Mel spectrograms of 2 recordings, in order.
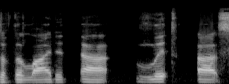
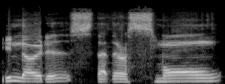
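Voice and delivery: usual speaking voice

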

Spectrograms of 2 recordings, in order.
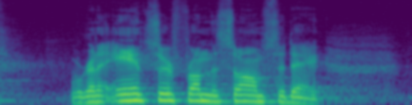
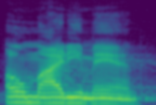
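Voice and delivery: mocking; 4 semitones lower than usual. Shown as a demonstration. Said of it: "this is said mockingly by David".

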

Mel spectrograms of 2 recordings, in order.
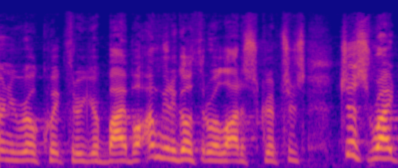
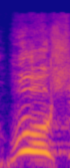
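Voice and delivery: high, loud whoosh of flames; imitated fire whoosh; 10 semitones higher, 6 dB louder than usual. Bigger flame comes out, imitated whoosh. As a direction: let out a big bursting whoosh.

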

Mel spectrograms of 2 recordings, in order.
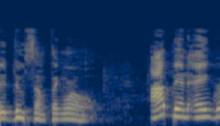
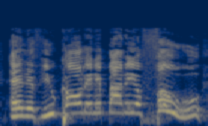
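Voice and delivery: preacher cries out to the church; preaching shout; 8 semitones higher than usual. Real, not acted. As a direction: lift the voice high on fool. Preacher climaxing on fool.

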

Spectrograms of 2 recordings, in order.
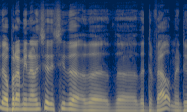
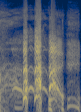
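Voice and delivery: a high burst of laughter; cracking up high; 5 dB louder than usual. Real, not acted. Friend laughing at the failed set, high burst of laughter.

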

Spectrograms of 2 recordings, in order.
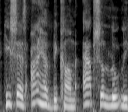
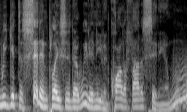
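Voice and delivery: ordinary delivery

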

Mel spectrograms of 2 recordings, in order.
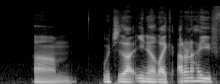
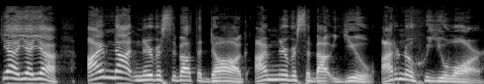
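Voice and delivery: higher, impatient pushback; sarcastic retort; 6 semitones higher than usual. Retold or imitated. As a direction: brush him off, annoyed. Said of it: "I'm like".

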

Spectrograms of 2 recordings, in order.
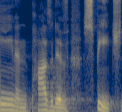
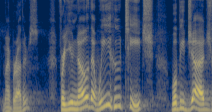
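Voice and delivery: loud, emphatic Bible reading with raised pitch; scripture reading; 3 semitones higher, 6 dB louder than usual. Acted. Preacher reading James chapter three aloud, loud and emphatic. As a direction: proclaim the passage, driving the key words.

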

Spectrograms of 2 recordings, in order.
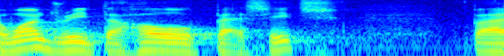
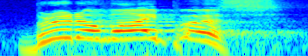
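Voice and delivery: high, loud prophet's cry of Brood of vipers; shouted rebuke; 14 semitones higher, 11 dB louder, slower than usual. Acted. Preacher voicing John the Baptist, loud shouted rebuke. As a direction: bellow it like a furious prophet.

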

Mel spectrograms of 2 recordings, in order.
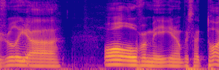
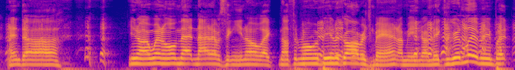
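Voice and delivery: talking loud through laughter; amused, laughing while telling it; 5 semitones higher, 7 dB louder than usual. Real, not acted. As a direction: chuckle your way through the memory. Laughs through garbage man story.

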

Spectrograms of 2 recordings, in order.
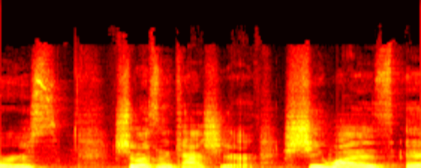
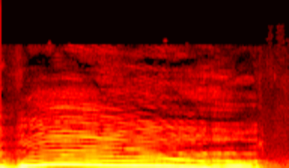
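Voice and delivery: high whooping cheer; woo. Real, not acted. Host whooping to celebrate Pride with viewers. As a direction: shriek it out with joy.

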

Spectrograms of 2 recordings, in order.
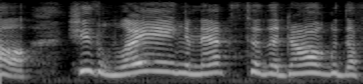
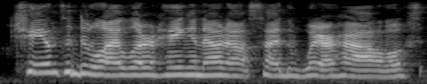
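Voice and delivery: ordinary talk, nothing marked

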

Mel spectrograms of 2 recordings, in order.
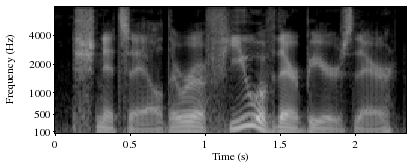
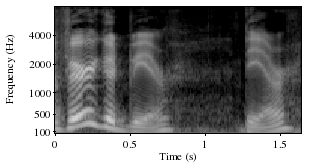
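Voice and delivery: "Beer." said with a mock German accent, like "pier"; a quick, jokey German accent on "Beer."; 3 semitones higher than usual. Host showing off a German accent about the beer. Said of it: "I'm using my German accent".

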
